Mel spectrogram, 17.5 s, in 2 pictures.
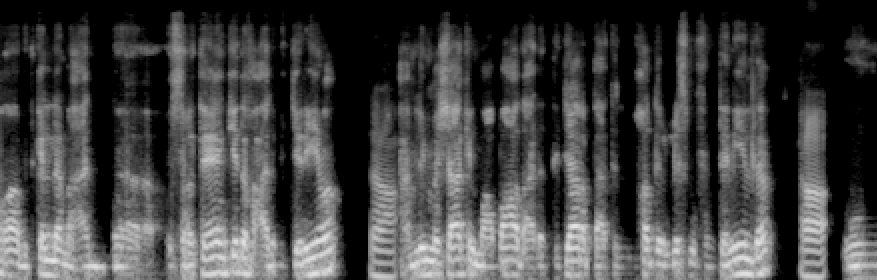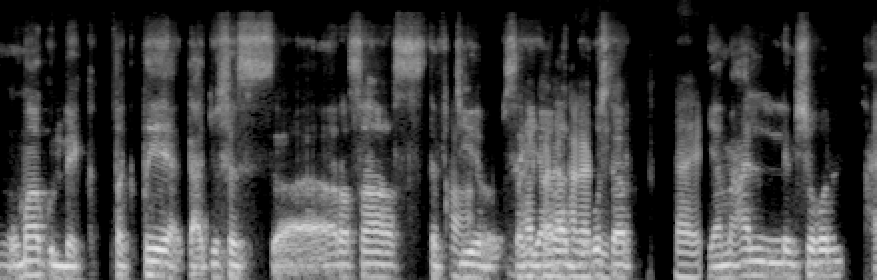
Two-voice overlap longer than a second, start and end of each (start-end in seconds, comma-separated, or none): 13.3-14.9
